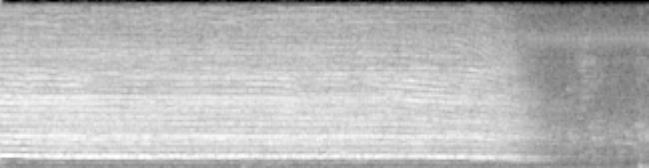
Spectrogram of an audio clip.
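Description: Ensemble of traditional folk singers holding one long high note in unison, which slides down and dies away about three seconds in.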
